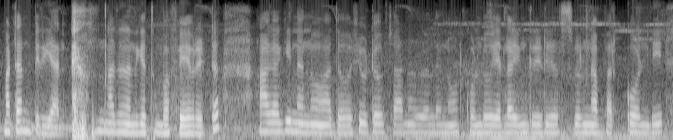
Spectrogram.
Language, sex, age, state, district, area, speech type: Kannada, female, 30-45, Karnataka, Chikkamagaluru, rural, spontaneous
